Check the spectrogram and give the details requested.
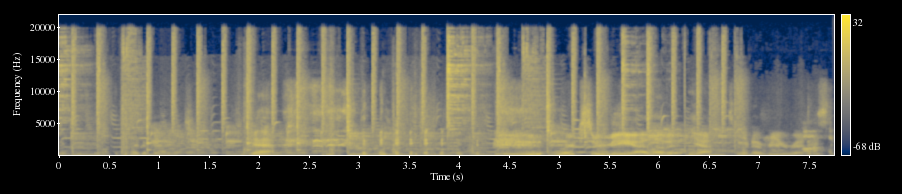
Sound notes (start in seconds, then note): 2.2 laughs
